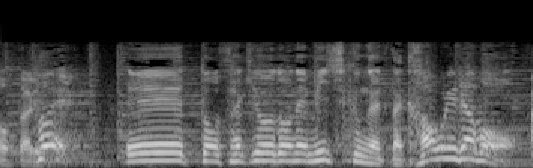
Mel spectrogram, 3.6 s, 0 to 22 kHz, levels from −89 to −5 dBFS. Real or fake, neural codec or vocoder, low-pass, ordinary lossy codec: real; none; none; none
